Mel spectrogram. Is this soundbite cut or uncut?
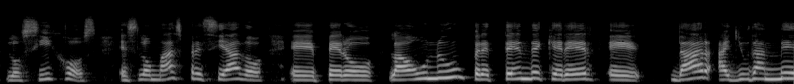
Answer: cut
